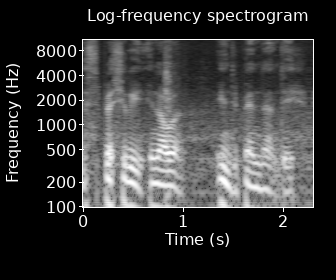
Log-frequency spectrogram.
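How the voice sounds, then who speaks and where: A man's voice: sits low, fairly even intonation, brisk, dark tone, slight background noise, poor audio. An older man, an association president and studio guest on a morning TV show, speaking earnestly and repeating his thanks. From Saint Vincent. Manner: earnest, thankful, repetitive phrasing. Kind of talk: morning TV interview.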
